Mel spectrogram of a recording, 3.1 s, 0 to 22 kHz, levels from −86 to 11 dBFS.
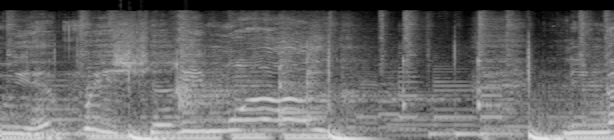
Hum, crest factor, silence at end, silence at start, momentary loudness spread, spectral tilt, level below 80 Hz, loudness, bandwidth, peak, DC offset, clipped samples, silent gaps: none; 8 dB; 0 s; 0 s; 9 LU; -5.5 dB/octave; -12 dBFS; -9 LUFS; 16.5 kHz; 0 dBFS; under 0.1%; under 0.1%; none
